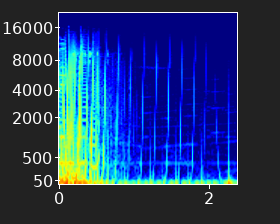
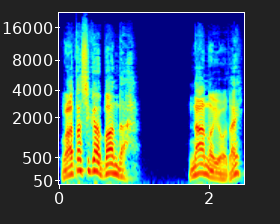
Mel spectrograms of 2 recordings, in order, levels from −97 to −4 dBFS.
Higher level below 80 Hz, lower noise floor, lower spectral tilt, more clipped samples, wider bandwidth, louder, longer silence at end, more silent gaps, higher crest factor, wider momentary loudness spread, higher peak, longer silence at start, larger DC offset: first, -40 dBFS vs -46 dBFS; second, -52 dBFS vs -80 dBFS; about the same, -3.5 dB/octave vs -4.5 dB/octave; neither; second, 14.5 kHz vs 18.5 kHz; second, -30 LUFS vs -14 LUFS; about the same, 0.05 s vs 0.05 s; neither; first, 20 dB vs 14 dB; first, 27 LU vs 15 LU; second, -14 dBFS vs -2 dBFS; about the same, 0 s vs 0.05 s; neither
